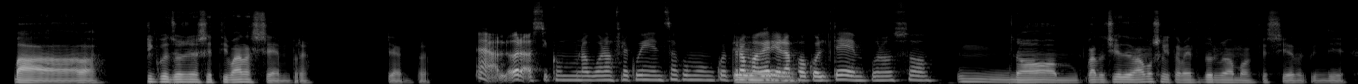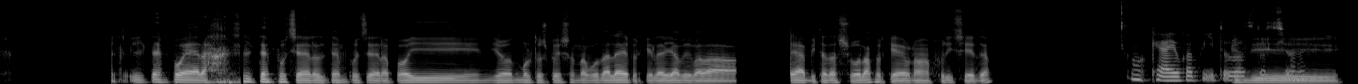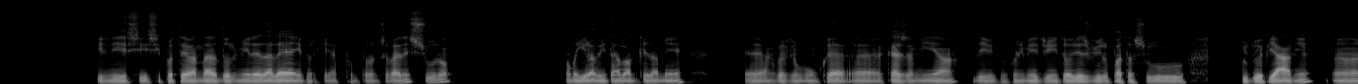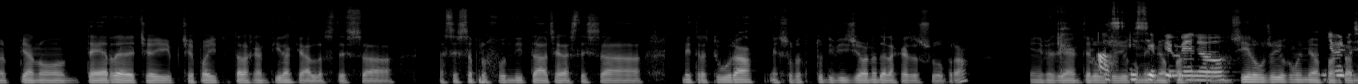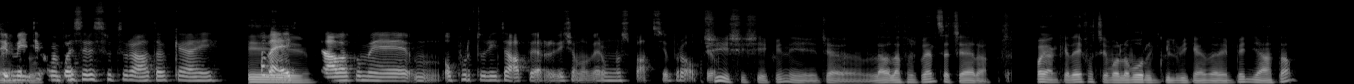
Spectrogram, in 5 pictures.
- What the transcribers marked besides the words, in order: chuckle; tapping; teeth sucking; "cioè" said as "ceh"
- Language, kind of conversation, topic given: Italian, podcast, Qual è la canzone che più ti rappresenta?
